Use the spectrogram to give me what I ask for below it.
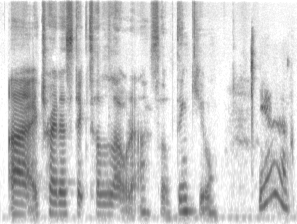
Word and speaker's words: Laura: hi thank you and so my name's actually pronounced laura um others might call me laura but i try to stick to lola so thank you yeah of course yeah so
